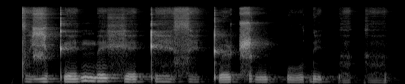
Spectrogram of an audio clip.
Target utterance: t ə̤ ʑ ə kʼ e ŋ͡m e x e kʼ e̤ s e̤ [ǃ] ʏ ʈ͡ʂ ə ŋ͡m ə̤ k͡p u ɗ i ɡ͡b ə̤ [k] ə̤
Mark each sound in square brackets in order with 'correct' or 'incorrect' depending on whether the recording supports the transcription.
incorrect, correct

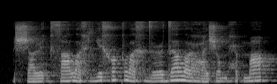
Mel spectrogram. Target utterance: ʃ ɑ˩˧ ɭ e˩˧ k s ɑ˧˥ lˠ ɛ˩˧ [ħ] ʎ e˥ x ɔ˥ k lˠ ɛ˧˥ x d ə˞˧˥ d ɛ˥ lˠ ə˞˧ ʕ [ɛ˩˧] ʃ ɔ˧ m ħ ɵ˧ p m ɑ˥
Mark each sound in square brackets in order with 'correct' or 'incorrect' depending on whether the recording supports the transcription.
incorrect, correct

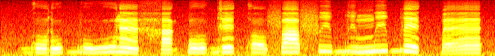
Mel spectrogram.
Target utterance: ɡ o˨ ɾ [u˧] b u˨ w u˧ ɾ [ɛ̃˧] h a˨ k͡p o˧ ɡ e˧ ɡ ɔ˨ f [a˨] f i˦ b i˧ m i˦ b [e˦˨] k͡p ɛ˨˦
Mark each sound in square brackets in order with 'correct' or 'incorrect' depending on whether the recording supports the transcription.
correct, incorrect, incorrect, correct

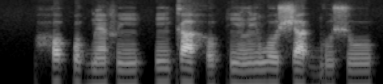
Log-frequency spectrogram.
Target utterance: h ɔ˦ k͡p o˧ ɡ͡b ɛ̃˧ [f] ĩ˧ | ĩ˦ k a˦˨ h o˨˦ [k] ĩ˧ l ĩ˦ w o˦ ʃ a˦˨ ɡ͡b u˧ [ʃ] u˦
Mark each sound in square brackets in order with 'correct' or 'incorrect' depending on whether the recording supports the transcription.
correct, correct, correct

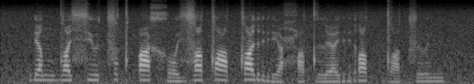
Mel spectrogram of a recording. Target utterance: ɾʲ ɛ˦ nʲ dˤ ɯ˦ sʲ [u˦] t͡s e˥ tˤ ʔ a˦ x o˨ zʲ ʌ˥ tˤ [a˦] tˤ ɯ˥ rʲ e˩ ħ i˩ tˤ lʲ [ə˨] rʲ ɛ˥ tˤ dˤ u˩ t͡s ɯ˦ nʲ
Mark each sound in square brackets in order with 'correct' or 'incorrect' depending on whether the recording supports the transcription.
correct, correct, incorrect

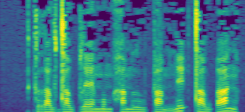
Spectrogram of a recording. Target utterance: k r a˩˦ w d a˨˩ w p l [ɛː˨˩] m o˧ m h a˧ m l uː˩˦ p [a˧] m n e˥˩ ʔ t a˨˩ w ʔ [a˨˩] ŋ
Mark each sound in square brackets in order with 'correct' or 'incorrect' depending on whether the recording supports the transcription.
incorrect, incorrect, incorrect

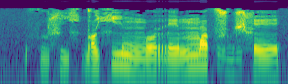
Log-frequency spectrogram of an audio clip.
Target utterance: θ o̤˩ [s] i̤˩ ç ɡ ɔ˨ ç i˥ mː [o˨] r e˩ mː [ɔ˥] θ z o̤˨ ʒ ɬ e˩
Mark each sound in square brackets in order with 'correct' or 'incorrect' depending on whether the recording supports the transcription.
incorrect, correct, correct

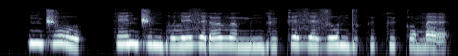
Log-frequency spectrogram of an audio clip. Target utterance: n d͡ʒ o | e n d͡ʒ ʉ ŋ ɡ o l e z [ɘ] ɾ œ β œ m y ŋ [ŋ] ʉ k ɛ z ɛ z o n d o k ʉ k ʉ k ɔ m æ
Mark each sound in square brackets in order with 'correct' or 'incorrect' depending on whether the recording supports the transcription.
incorrect, incorrect

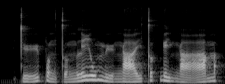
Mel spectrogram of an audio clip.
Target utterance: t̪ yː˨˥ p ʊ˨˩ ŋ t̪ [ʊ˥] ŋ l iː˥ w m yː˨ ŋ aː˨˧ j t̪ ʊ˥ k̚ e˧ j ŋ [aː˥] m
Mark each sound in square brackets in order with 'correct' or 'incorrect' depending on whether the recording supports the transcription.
incorrect, incorrect

